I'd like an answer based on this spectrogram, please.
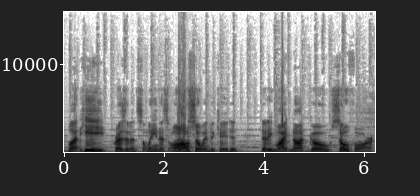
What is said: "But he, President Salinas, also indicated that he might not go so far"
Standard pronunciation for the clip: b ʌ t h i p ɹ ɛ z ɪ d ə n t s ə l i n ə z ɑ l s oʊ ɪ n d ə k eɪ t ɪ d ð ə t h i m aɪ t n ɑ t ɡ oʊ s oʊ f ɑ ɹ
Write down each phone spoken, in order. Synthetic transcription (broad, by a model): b ʌ t h i p ɹ ɛ z ɪ d ə n t s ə l i n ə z ɑ l s oʊ ɪ n d ə k eɪ t ɪ d ð ə t h i m aɪ t n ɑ t ɡ oʊ s oʊ f ɑ ɹ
